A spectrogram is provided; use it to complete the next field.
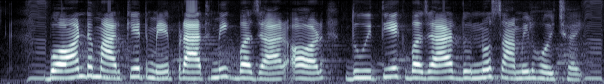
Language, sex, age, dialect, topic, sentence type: Magahi, female, 31-35, Western, banking, statement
